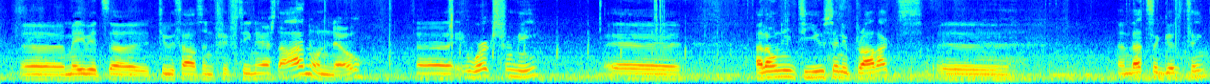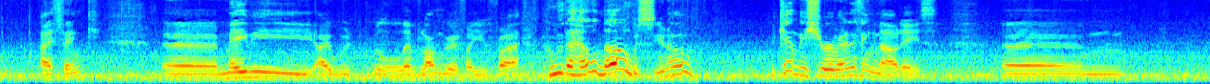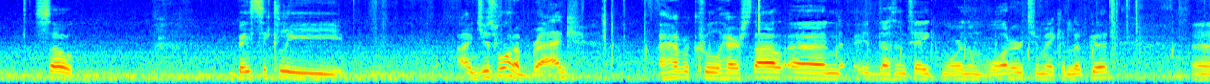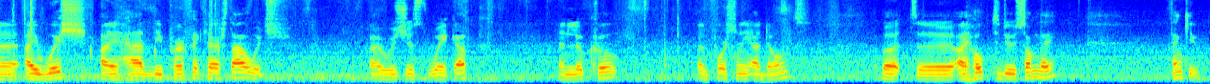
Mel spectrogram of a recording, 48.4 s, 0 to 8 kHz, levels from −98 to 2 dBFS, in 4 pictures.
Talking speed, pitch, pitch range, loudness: 140 wpm, 135 Hz, 125-165 Hz, -27 LUFS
